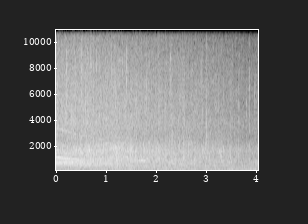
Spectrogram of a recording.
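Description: Large hall audience applauding, with some cheering at the start, the applause gradually dying away.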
